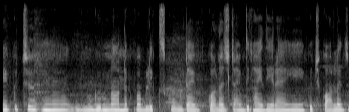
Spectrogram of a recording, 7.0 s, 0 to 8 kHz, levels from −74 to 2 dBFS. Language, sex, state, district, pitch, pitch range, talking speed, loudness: Hindi, female, Punjab, Kapurthala, 195 Hz, 190-205 Hz, 145 wpm, -15 LUFS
